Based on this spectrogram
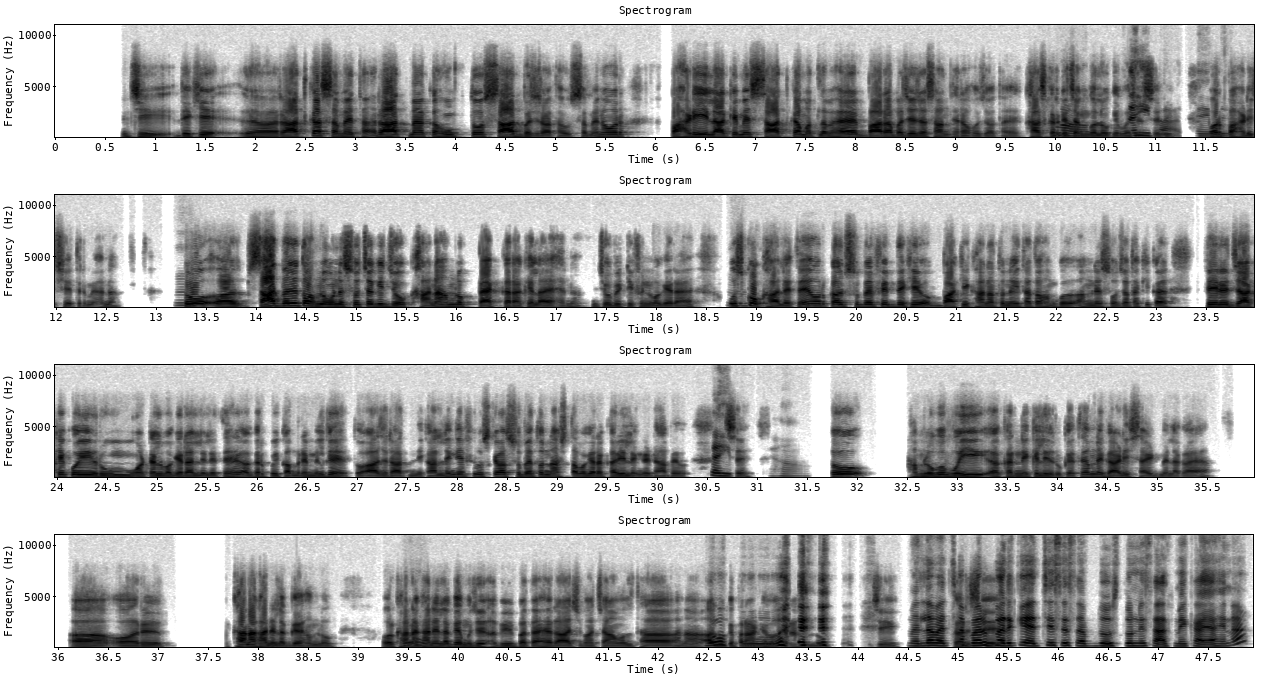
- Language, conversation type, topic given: Hindi, podcast, कहीं फँस जाने पर आपको रात वहीं गुज़ारनी पड़ी थी, वह रात कैसी थी?
- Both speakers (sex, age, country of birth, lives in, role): female, 25-29, India, India, host; male, 30-34, India, India, guest
- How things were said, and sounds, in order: in English: "पैक"; in English: "साइड"; surprised: "ओह!"; chuckle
